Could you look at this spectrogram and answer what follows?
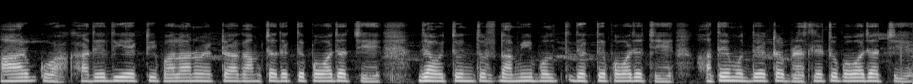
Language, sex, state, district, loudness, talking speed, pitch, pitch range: Bengali, male, Assam, Hailakandi, -17 LUFS, 155 wpm, 165 Hz, 155-170 Hz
